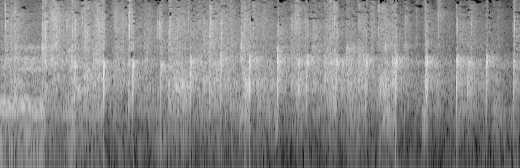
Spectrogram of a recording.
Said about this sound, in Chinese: 好，拍拍手。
